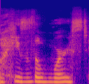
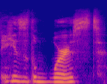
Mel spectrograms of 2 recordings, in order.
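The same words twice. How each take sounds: First: Said in the usual way. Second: Slow unvoiced whisper. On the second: Shown as a demonstration. Repeating it to herself as a slow whisper. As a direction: breathe it out slowly.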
